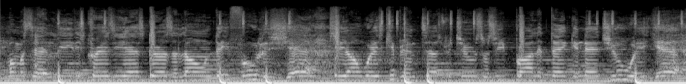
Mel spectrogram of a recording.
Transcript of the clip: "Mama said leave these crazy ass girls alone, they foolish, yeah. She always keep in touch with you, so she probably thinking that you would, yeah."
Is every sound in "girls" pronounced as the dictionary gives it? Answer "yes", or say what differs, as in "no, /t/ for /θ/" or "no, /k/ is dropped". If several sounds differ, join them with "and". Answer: yes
